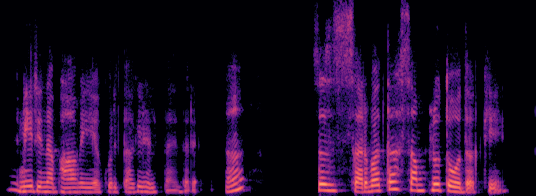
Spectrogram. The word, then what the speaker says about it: ಸರ್ವತಃ: ಹೇಳ್ತೀನಿ ನೋಡಿ ಯಾವನರ್ಥ ಉದಾಪಾನೇ ಸರ್ವತಃ ಅಲ್ಲಿ ಸರ್ವ ವಕ್ಕೆ ಅರ್ಕಾವಳಿ ಇರೋದ್ರಿಂದ ರ ಮೊದಲು ಉಚ್ಚಾರಣೆ ಮಾಡಬೇಕು ಸರ್ವತ ಕ್ಕೆ ವಿಸರ್ಗ ಇರೋದ್ರಿಂದ ಪೂರ್ಣ ರೀತಿಯಾಗಿ ಉಚ್ಚಾರಣೆ ಮಾಡಬಾರದು ಮಧ್ಯದಲ್ಲಿದೆ ಹಾಗಾಗಿ ಅಲ್ಪ ಪ್ರಮಾಣದಲ್ಲಿ ವಿಸರ್ಗ ಹೇಳಬೇಕು ಸರ್ವತಃ ಸಂಪ್ಲು ಪಕ್ಕೆ ಲವತ್ತಿದೆ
